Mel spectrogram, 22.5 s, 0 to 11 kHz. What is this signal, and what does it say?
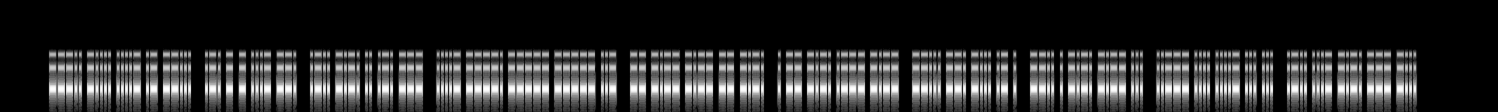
Morse code, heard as a keyed tone, machine-sent, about 38 wpm, 690 Hz. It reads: 864A7 RTTVG LCIRO 4900U MYYMC EMCJY 7GBAE ZECYS 2H4SS LVCOB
